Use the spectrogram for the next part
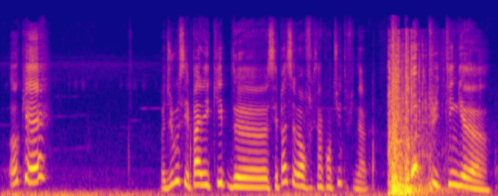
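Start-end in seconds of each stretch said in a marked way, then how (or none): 4.9-6.1 startled loud curse; panicking gamer. Real, not acted. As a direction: blurt it out in fright. Jump scare in horror game. (juron paniqué et fort)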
